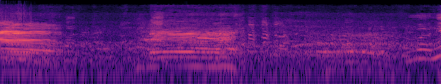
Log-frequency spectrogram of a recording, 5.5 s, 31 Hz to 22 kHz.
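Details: Busy Aftabganj livestock market in Nawabganj, Dinajpur, Bangladesh, where Sahiwal bull calves are sold, 16 July 2024; a roughly one-second bellowing moo rises midway between bursts of chatter and bargaining voices.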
